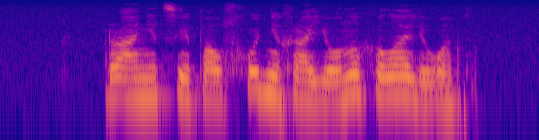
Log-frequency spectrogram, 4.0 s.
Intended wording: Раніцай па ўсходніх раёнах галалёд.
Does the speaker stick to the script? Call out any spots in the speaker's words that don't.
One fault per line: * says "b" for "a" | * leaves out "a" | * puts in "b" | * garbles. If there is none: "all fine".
all fine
